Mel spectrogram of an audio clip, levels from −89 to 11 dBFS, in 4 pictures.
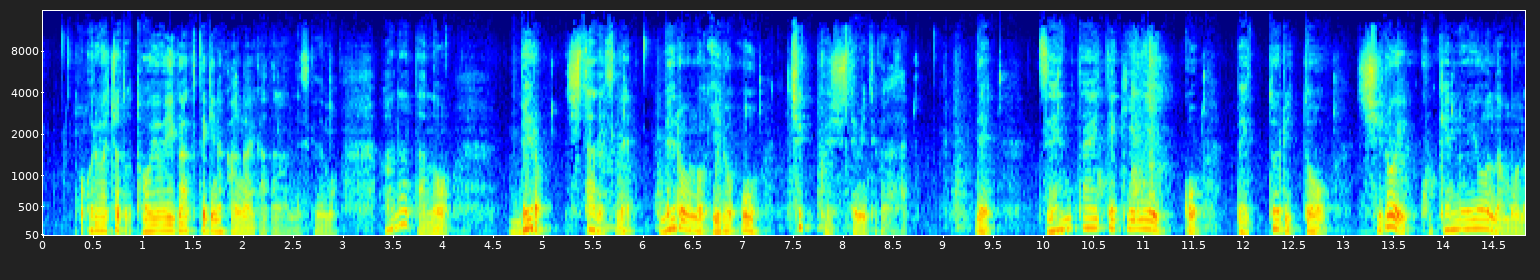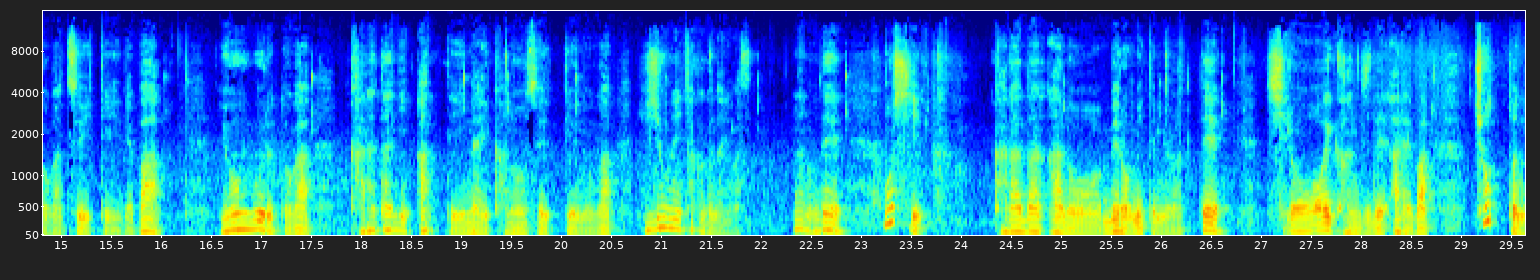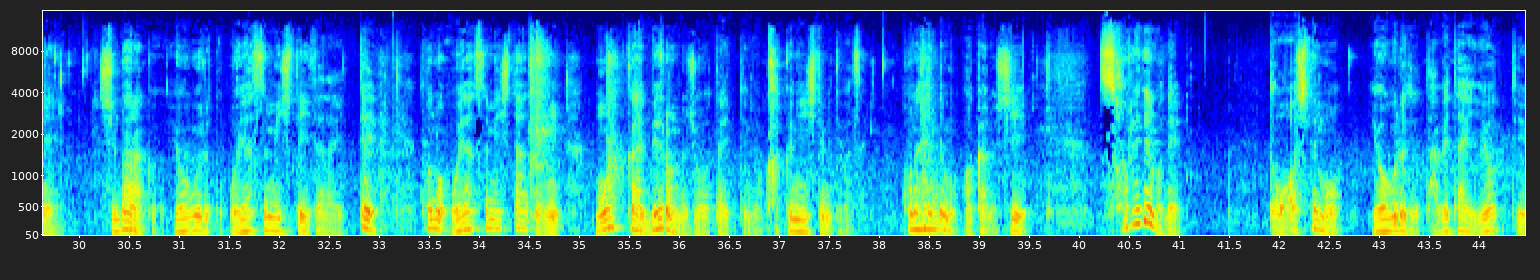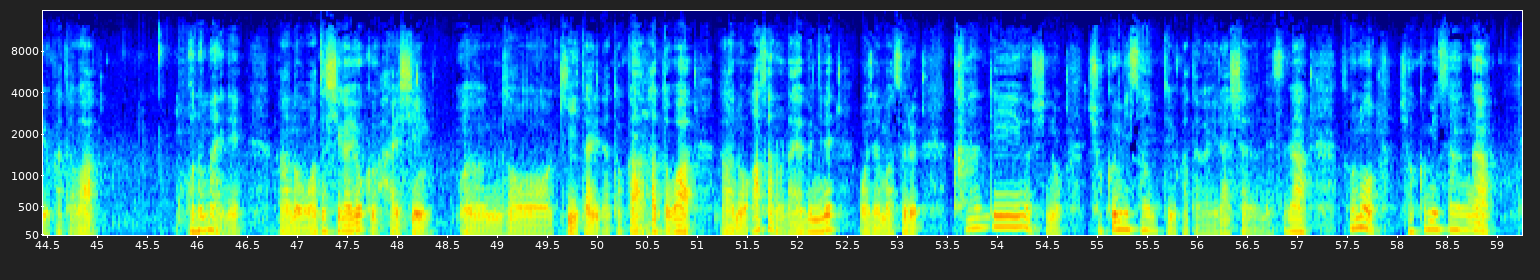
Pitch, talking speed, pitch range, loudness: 95 Hz, 305 characters per minute, 80-120 Hz, -22 LUFS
